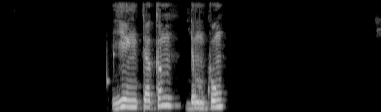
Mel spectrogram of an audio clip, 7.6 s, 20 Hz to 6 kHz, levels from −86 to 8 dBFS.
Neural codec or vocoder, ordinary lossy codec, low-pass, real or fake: none; AAC, 48 kbps; 5.4 kHz; real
